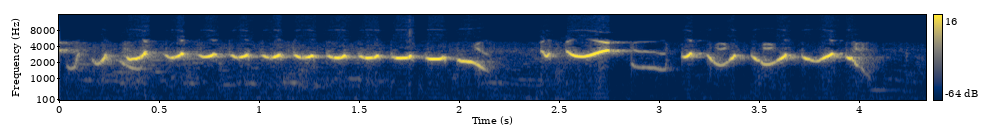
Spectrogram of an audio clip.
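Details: Common iora whistles meant to get birds singing: a long even trill of rapid repeated notes dropping at the end, followed by wavering looped whistles.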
